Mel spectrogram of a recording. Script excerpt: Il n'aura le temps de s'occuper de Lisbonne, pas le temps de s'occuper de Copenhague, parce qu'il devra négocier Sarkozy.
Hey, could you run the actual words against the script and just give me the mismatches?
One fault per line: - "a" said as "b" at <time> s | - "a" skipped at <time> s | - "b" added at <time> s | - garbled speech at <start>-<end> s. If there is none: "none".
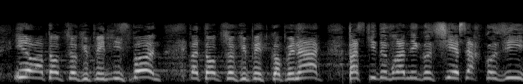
none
